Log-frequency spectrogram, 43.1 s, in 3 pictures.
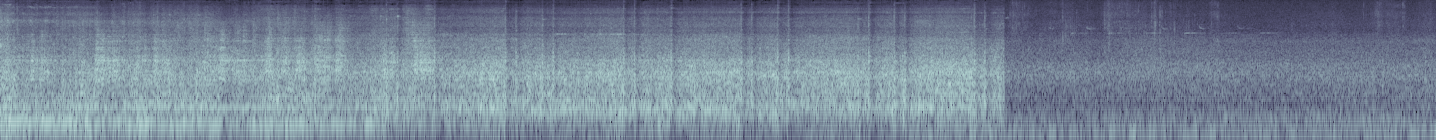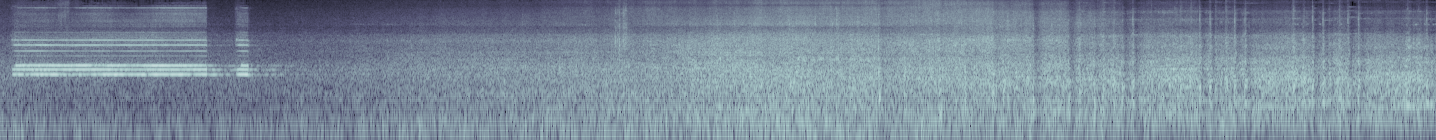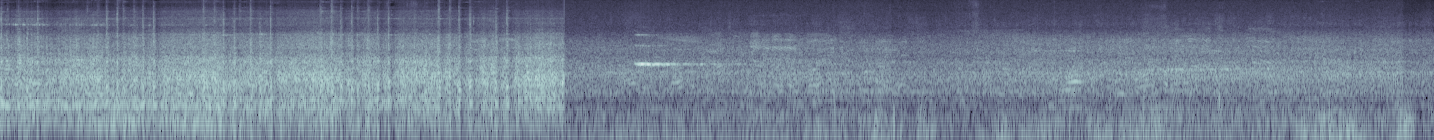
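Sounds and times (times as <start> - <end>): train wheels on rails: 0.0 - 43.0
train horn: 14.4 - 17.2, 35.0 - 36.4.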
